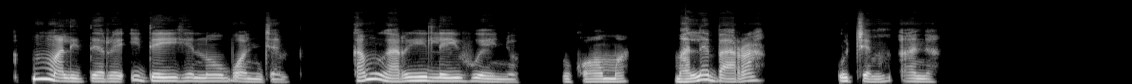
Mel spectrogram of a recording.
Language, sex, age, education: Igbo, female, 46-60, tertiary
